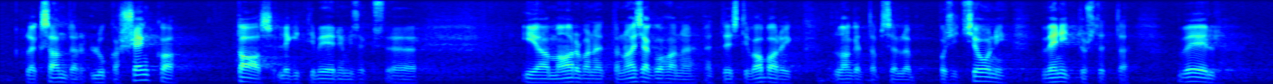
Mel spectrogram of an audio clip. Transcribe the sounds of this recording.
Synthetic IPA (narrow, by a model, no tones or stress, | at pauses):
ɑle̞ksɑnd̪̥rlukːˑɑʃe̞ŋkːˑo̞ | t̪ɑːsle̞ɡit̪ːˑime̞ːɾimise̞ks | jɑmɑɑrvɑne̞t̪ːˑo̞nɑs̬ʲjɑko̞ɦɑne̞et̪ːe̞ːst̪ivɑbɑɾiːkːˑlɑŋɡ̥e̞t̪ːˑɑb̥se̞lːepo̞sit̪sio̞ːnʲive̞nʲit̪ːˑust̪et̪ːɑ̰ | ve̞ːl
